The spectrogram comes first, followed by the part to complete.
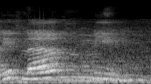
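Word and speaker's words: الم: Awal Al-Baqarah dibacanya Alif Lam Mim. Awal Al-Insyirah dibacanya atau awal Al-Fil dibacanya Alam.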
